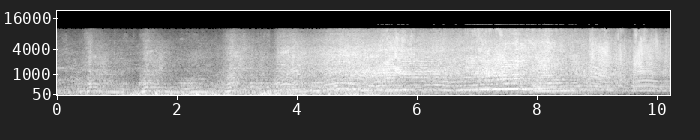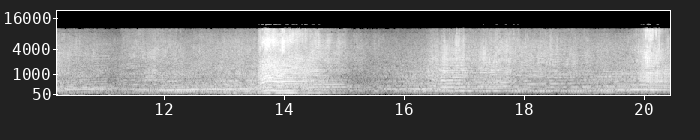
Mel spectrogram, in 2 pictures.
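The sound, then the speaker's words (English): A field of vintage racing cars in the Grand Prix Cars and Voiturette race roars away from the start line, with a 1936 ERA Remus on pole. Many engines rev and climb in pitch together, loud, the overlapping whine sweeping past continuously for about twenty seconds. “And that was the entire field of cars just off the start line.”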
